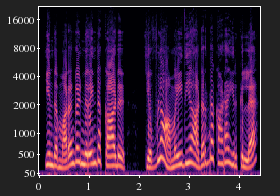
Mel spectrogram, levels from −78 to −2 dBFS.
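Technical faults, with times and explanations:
Throughout, hard clipping: the speech was driven about 8 dB past what a stage could pass, flattening roughly 4% of samples into harsh crackle on loud syllables.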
